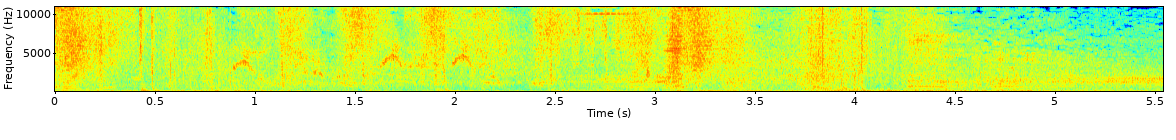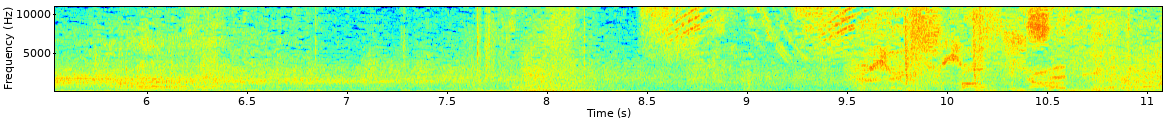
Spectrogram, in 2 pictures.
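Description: An Expulso spell explosion in a Harry Potter video game lands as loud, rumbling booms and crashing blasts that roll on continuously, with shouted voices mixed in.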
